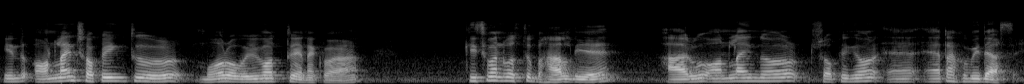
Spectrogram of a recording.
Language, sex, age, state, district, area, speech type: Assamese, male, 60+, Assam, Kamrup Metropolitan, urban, spontaneous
